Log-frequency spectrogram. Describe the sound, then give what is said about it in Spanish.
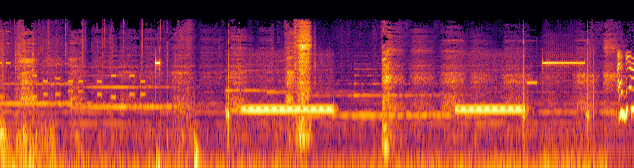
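Keypad tones of a mobile phone as a number is dialed, a series of short beeps mixed with longer held tones, fairly faint overall. “Toma el móvil y marca.”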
